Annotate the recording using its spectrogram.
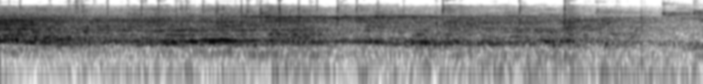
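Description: Young men shout and cheer in a large echoing gym.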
